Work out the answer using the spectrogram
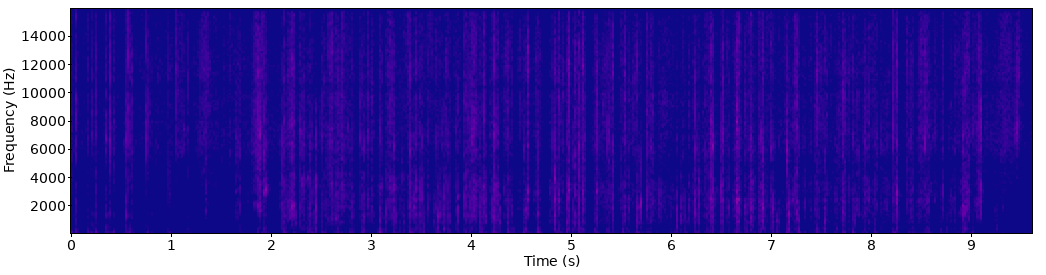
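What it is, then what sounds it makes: Foil sheet-mask sachet. A small, flat, white sachet of laminated plastic and foil, filled with a soaked sheet mask, is held in both hands and tapped and squished with the fingertips. The result is a dense, steady stream of quick, soft taps and crinkly, wet-sounding squishes. A low rumble runs underneath, and brighter crackles sit on top.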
